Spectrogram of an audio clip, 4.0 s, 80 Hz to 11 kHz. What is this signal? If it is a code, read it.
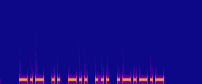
Morse code, heard as a keyed tone, about 22 wpm, 700 Hz. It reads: KIDS.
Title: Pangram Challenge v2 - 22wpm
